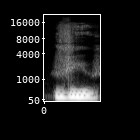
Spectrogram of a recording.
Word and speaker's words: Rue: It's Ru, like R-U. The E is not like.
